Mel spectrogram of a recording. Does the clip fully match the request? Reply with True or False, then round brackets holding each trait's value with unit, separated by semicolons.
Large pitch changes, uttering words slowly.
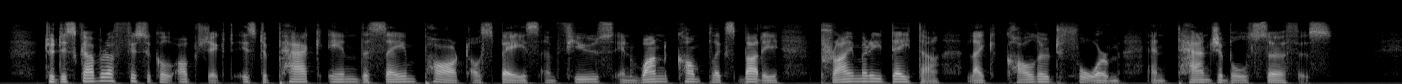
False (4.4 semitones; 120 wpm)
